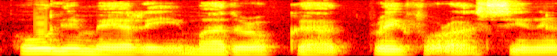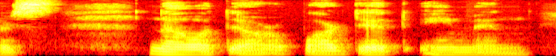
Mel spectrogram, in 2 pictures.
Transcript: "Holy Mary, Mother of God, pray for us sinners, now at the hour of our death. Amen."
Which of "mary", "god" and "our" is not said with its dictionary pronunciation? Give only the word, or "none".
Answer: none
